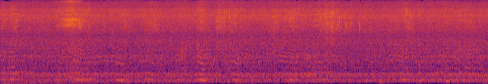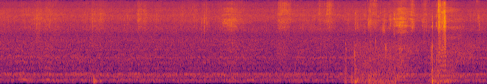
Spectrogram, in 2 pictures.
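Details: Buzzing honey bees while hives are being split: an even, unbroken drone throughout, with a burst of handling noise near the end.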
